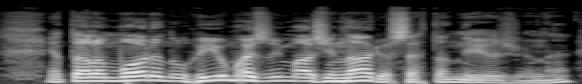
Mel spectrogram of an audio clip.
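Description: A man speaks with a northeastern Brazilian accent at a fairly high pitch. His pitch swings very widely, and the sound is dry with no echo. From Brazilian Northeast, Caraúbas, Rio Grande do Norte; Rio Grande do Norte, Brazil. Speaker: literature professor and author; literature professor. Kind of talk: interview talk about his books. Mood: reflective, moved. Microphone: studio mic.

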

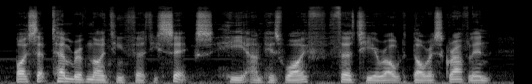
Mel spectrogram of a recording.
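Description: A man speaks at a fairly low pitch with monotone, flat intonation. Music plays in the background. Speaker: YouTube storyteller. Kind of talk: scripted ghost story narration, eerie and measured. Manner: formal.

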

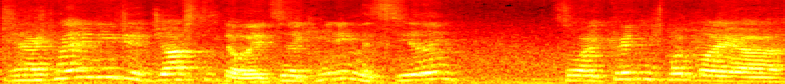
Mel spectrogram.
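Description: Fairly quick speech with light background noise and audible room echo. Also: man. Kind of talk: casual conversation. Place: garage. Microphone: camera far.

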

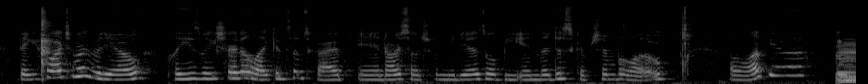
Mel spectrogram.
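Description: Music plays in the background as a woman speaks at a moderate pace. Her pitch is high, with ordinary pitch variation. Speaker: beauty vlogger. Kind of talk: casual vlog chat. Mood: giggly, playful. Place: home room. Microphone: phone near.

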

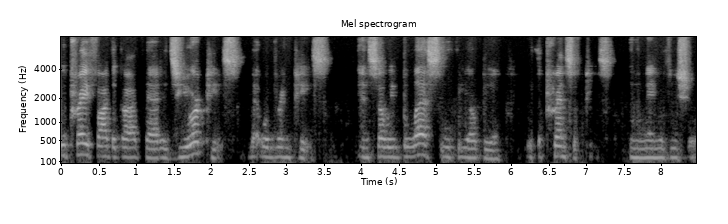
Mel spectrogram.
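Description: Fairly low, somewhat breathy woman's voice with monotone, flat intonation against a quiet background. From Uganda. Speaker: prayer leader. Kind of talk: fervent prayer. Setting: video call. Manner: earnest. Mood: calm, earnest, reverent. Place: home room. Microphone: video call.

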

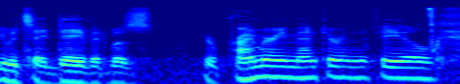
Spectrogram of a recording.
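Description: Over light background noise, a man talks at a moderate pace with a dark, mellow tone and a somewhat breathy quality. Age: 60s. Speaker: neurology professor interviewer. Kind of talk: interview. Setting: medical conference. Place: hall.

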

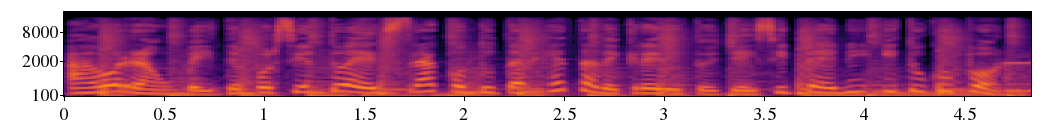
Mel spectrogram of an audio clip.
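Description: A woman with music in the background. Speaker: voice actor. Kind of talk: TV commercial read.

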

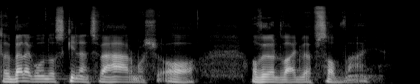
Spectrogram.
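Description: Over a quiet background, someone talks at a moderate speed. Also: man. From Hungary, Budapest; Hungary. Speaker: journalist and editor-in-chief; interviewee. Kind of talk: interview. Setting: studio. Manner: halting. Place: studio. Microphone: lapel.

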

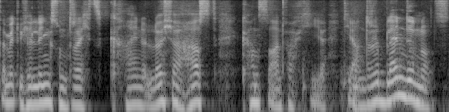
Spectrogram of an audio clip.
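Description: This man speaks at a fairly slow pace. His voice carries a slightly husky edge.

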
